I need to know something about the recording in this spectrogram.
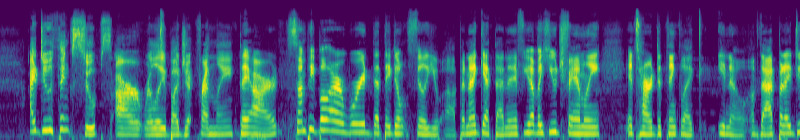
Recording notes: live at G-Will Liquors in Andover!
